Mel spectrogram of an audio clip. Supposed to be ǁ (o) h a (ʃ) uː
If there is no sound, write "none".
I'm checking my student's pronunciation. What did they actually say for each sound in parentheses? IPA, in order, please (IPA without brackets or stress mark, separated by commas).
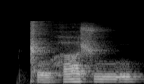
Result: o, ʃ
